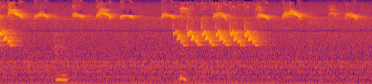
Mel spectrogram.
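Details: Red-bellied woodpecker fledglings in woods beg while their parents feed them, with quick, high chirps repeated several times a second and a brief burst of busier notes over low, faint background noise.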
